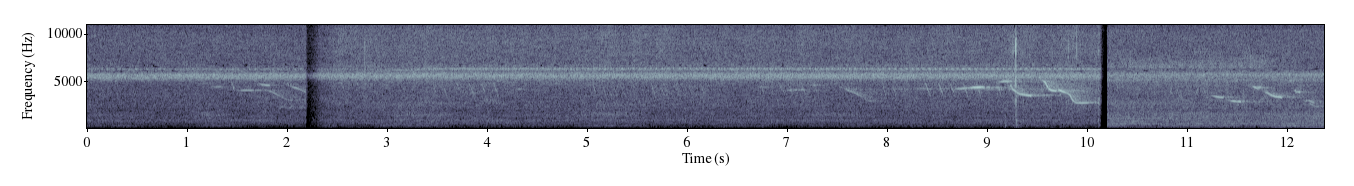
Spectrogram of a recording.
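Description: Faint, steady, high-pitched insect drone from a summer meadow, with a few short falling bird chirps, most of them in the last few seconds. The sound cuts out briefly twice.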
